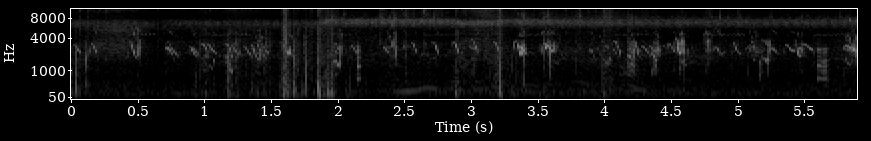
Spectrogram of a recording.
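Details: Grey francolin chicks searching for food give a steady stream of thin, high peeps, several birds overlapping, with sharp taps and clicks and a faint low hum beneath.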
